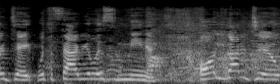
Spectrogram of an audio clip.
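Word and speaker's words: Neenah: Nina. Okay. They spelled it phonetically.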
